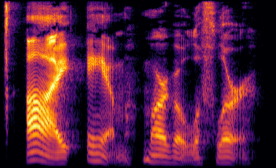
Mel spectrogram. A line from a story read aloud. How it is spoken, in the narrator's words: Margot said softly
